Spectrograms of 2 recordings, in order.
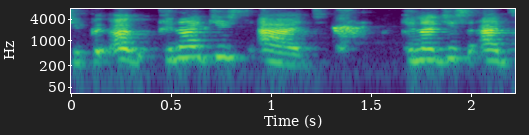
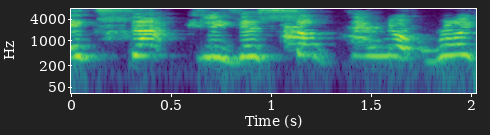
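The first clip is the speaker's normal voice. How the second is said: raised, forceful voice, pitched up; 6 semitones higher than usual. Discussing time spent in temporary accommodation, agreeing something is not right, raised voice. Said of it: "Sorry to raise my voice".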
